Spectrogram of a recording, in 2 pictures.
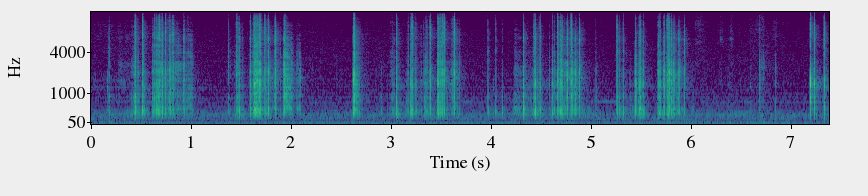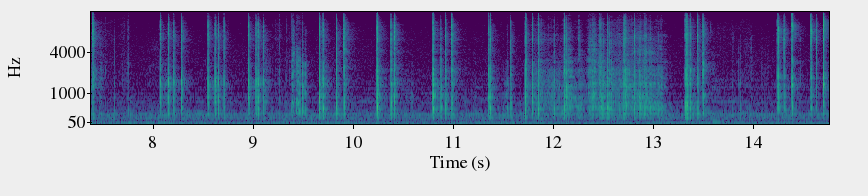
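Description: Long nails tap and scratch the back of a hollow, dark teal, textured plastic scientific calculator, or its slide-on plastic cover. Quick clusters of dry, bright clicks alternate with raspy scratching bursts, each sound stopping almost instantly, separated by short quiet gaps throughout.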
